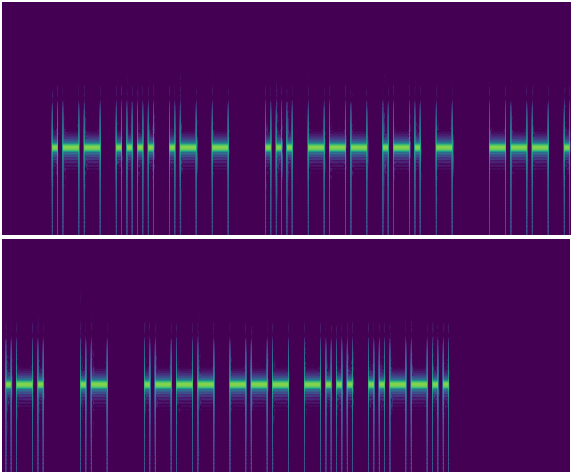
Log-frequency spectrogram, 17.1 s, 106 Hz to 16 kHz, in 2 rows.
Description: Morse code, heard as a keyed tone, about 15 wpm, 700 Hz. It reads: WHAT SORT OF A JOB?
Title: Sentences from Top 1300 Words 15wpm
